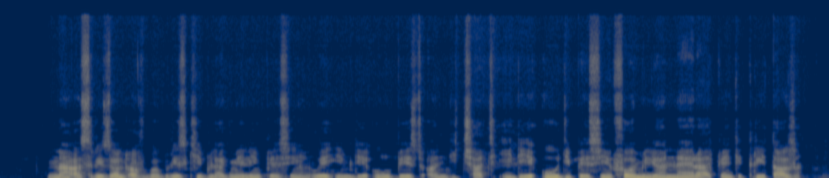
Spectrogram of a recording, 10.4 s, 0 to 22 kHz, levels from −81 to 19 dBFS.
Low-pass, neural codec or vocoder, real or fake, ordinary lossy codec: none; none; real; none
